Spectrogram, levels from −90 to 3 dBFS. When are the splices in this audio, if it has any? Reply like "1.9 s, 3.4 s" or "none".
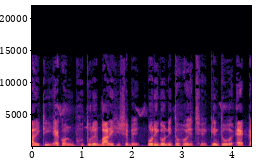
none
